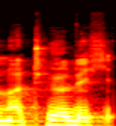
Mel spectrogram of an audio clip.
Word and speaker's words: natürlich: Natürlich, ali no final do natürlich é o CH, o mesmo CH do kochen. A terminação você também tem que pronunciar natürlich.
